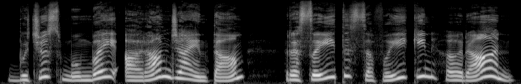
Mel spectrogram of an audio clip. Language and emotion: Kashmiri, surprised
